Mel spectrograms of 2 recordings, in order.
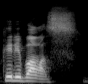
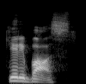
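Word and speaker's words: Kiribati: now this was this in a place called kirib boss this is pronounced with Boss B SS okay kirib boss now you see this is Australia New Zealand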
